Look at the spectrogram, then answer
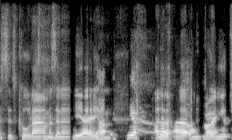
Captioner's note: laughing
